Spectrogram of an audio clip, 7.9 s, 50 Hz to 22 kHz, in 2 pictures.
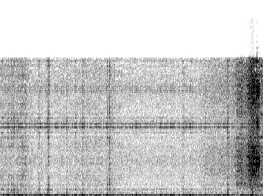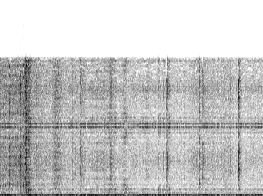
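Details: Suburban furnace, convection heat, outdoors at about 5-10 below Celsius after sitting a while: main burner on high, steady even roar without surging or popping, burning a vigorous blue.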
